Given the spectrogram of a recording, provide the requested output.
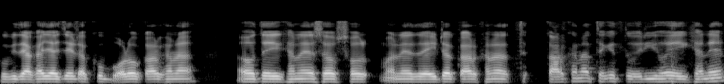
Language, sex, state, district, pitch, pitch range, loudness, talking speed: Bengali, male, West Bengal, Kolkata, 130 Hz, 125-130 Hz, -17 LUFS, 155 wpm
